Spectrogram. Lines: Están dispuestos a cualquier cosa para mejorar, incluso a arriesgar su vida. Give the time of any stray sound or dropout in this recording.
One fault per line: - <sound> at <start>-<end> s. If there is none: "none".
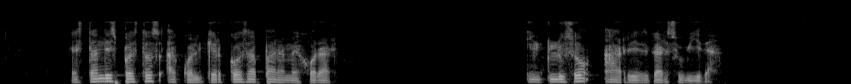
none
